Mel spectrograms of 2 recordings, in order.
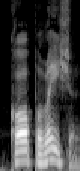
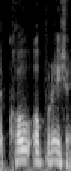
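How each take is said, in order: First: "コーポレーション" with one long o running straight into "po", loud; corporation, not cooperation. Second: "コーオペレーション" with co and a separate o before "pe"; cooperation, not corporation. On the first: Teacher separates lookalike words, emphatic one-vowel corporation. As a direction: hit "コーポレーション" firmly, no break after co. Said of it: "これコーオペレーションじゃないですよ". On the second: Teacher shows the wrong word, clearly split co-operation. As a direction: break "コーオペレーション" into co plus operation. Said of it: "じゃないですよ". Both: Shown as a demonstration.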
